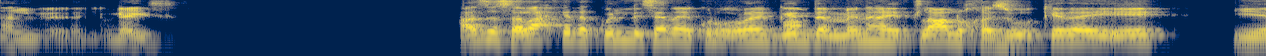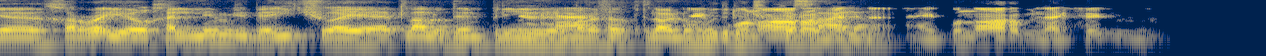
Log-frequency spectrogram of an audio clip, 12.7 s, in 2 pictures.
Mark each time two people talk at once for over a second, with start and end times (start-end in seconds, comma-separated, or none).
8.9-10.9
